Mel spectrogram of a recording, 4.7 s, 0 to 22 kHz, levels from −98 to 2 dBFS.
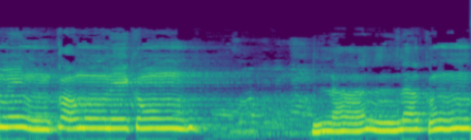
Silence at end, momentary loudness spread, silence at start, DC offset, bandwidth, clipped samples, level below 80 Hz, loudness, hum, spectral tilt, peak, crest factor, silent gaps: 0 s; 19 LU; 0 s; under 0.1%; 7.4 kHz; under 0.1%; -54 dBFS; -11 LUFS; none; -7.5 dB/octave; 0 dBFS; 10 dB; none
